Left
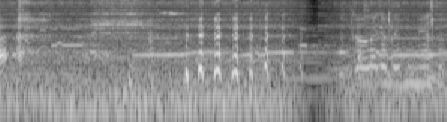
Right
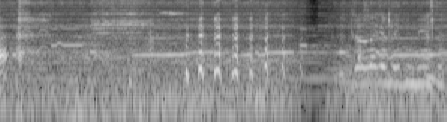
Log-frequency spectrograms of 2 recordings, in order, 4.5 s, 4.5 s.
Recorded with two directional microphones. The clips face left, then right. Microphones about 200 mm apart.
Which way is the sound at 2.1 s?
15° left (ahead or behind).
